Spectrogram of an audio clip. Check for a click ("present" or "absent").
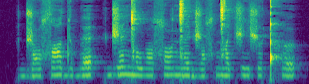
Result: present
